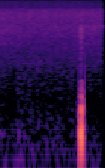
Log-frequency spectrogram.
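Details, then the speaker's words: Tumor plop of atrial myxoma: a low-pitched sound in early or mid diastole from the tumor striking the mitral valve or ventricular wall; the finding may be positional because gravity moves the tumor. "So you can hear now there's a low pitch sound or your tumor plop during early or mid diastillate results from the impact of the tumor against the mital valve or your ventricular wall."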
